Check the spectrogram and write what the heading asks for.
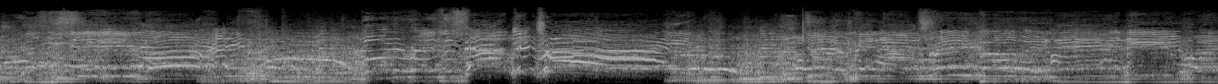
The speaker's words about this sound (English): And as soon as the line South Detroit comes up, everybody screams it at the top of their lungs.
